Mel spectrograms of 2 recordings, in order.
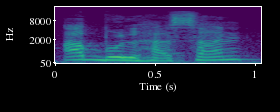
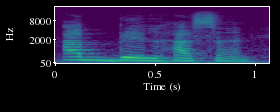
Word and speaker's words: Abdil Hassan: And similarly, it is not Abul Hassan, it is Abdil Hassan.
